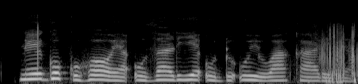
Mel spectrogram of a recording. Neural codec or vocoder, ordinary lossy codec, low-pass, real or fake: none; Opus, 32 kbps; 10.8 kHz; real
